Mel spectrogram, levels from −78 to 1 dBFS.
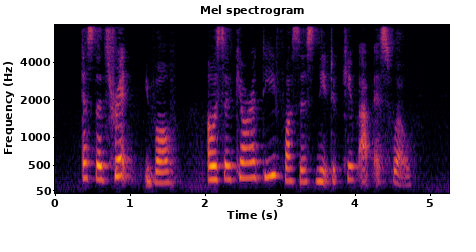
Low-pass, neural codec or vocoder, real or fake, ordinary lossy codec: none; codec, 16 kHz, 0.5 kbps, X-Codec, WavLM features, trained on Multilingual LibriSpeech; fake; none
